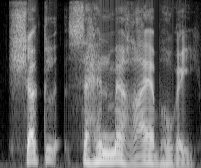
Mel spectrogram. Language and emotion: Urdu, neutral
